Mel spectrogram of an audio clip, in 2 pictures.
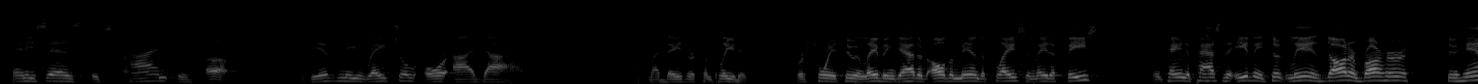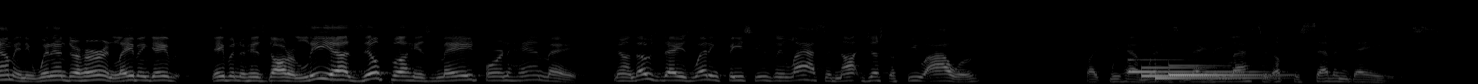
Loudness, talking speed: -46 LUFS, 185 wpm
